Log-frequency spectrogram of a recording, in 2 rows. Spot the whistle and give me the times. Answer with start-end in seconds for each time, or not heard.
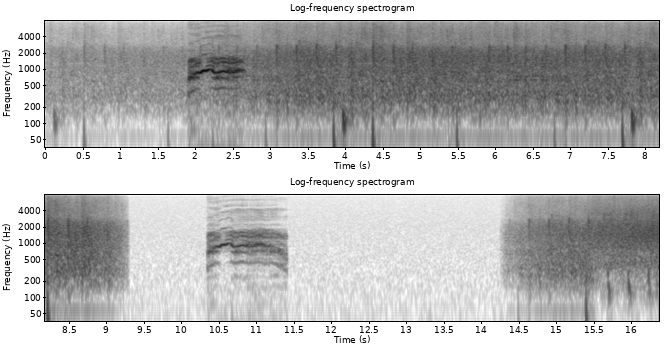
not heard.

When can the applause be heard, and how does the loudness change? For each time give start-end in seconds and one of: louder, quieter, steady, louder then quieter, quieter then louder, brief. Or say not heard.
0.0-9.3 louder
14.3-16.3 brief.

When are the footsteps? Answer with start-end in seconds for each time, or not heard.
not heard.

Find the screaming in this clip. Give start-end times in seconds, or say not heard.
1.9-2.7, 10.3-11.4.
